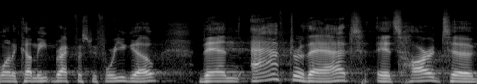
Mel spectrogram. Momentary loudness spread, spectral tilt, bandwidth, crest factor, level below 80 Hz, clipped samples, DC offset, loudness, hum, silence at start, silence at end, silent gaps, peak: 8 LU; -5.5 dB/octave; 13.5 kHz; 16 dB; -66 dBFS; under 0.1%; under 0.1%; -24 LUFS; none; 0 s; 0 s; none; -8 dBFS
